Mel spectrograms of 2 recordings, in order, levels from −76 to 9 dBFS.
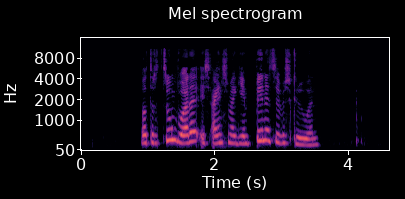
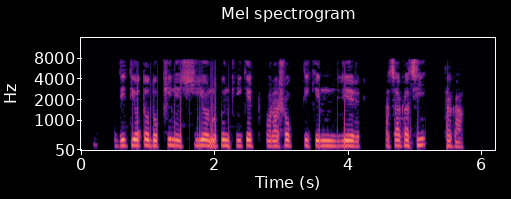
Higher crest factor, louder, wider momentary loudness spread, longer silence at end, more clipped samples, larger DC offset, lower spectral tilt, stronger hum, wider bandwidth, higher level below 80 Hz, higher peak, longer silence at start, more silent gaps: about the same, 18 dB vs 16 dB; second, -27 LUFS vs -19 LUFS; about the same, 8 LU vs 10 LU; first, 1.05 s vs 0.5 s; neither; neither; second, -3.5 dB/octave vs -5 dB/octave; neither; first, 11.5 kHz vs 8.2 kHz; second, -84 dBFS vs -50 dBFS; second, -10 dBFS vs -2 dBFS; first, 0.9 s vs 0.5 s; second, none vs 2.61-2.65 s, 2.71-2.77 s, 3.19-3.33 s, 4.28-4.57 s, 5.31-5.43 s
